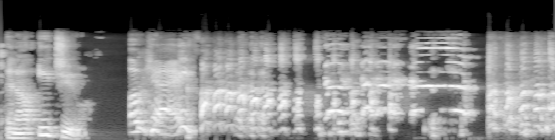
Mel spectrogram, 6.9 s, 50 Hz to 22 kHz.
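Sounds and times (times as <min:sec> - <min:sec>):
speech: 0:00.0 - 0:05.9
laughter: 0:02.3 - 0:06.9
rooster crowing: 0:04.0 - 0:06.1.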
